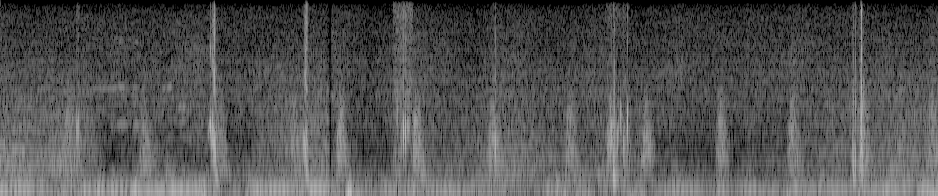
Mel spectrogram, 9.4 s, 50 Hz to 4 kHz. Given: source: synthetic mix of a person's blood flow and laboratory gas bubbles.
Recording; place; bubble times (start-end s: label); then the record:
Doppler ultrasound of blood flow; subclavian vein
0.76-0.81 s: bubbles
2.07-2.21 s: bubbles
3.01-3.10 s: bubbles
3.93-4.13 s: bubbles
4.92-4.99 s: bubbles
6.05-6.30 s: bubbles
8.50-8.66 s: bubbles
From the record:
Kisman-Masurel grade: 122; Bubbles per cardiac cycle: 1 to 2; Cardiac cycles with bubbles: 10 to 50%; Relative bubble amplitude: moderate (0.250 to 0.450); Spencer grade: 2 (many but less than half of the cardiac periods contain bubble signals, singularly or in groups); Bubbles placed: anywhere in the cardiac cycle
